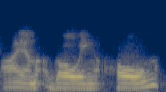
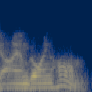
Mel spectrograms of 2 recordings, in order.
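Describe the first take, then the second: First: The vowels are over-rounded with exaggerated mouth shapes. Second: The vowels are relaxed, like natural everyday talking.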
